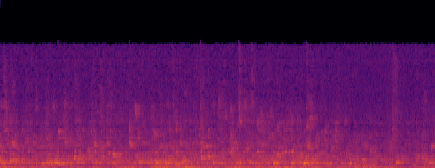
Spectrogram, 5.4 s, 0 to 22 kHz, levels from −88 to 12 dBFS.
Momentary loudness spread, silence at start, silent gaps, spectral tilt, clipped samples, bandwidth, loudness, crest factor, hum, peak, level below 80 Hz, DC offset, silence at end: 5 LU; 0 s; none; -3 dB/octave; under 0.1%; 16.5 kHz; -32 LUFS; 16 dB; none; -16 dBFS; -46 dBFS; under 0.1%; 0 s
